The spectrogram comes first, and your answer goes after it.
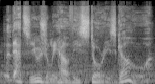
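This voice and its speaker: Wildly swooping, theatrical, genteel outsider. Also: male voice, lowish voice, huge pitch swings, measured pace, in a large hall, over music, exaggerated voice. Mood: mock shocked. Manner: theatrical, exaggerated wonder, genteel. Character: bespectacled man, eager, theatrically amazed outsider. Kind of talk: video game voice acting.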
